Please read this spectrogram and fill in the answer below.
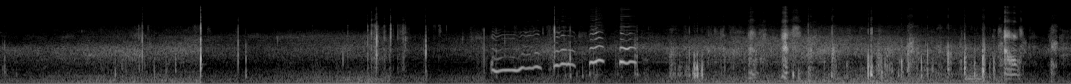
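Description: A dog tugging and tearing at a fabric mat at close range: rustling, scuffing and irregular knocks and bumps. About halfway through comes a brief high, wavering cry that rises in pitch.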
